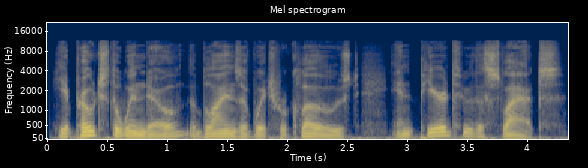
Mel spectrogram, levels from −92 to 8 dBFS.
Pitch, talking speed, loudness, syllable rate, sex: 95 Hz, 205 wpm, -18 LUFS, 5.4 syllables/s, male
